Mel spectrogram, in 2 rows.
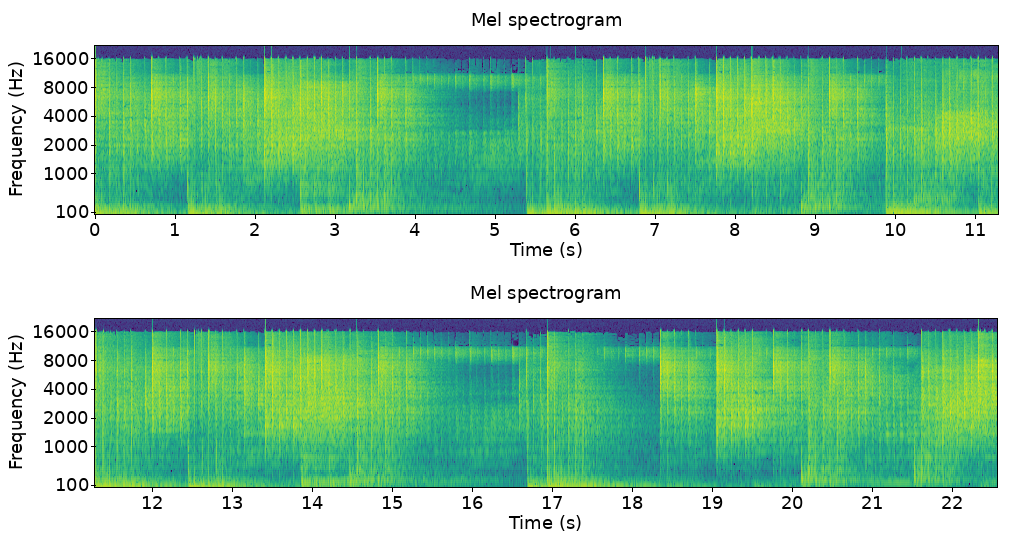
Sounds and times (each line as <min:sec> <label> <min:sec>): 0:00.0 Glitch Drum loop 0:04.0
0:05.4 Glitch Drum loop 0:15.2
